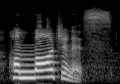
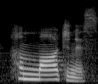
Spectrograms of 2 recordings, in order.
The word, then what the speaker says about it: homogeneous: board is informal so keep it in mind homogeneous that's the pronunciation homogenous one more time homogeneous we're talking about similar okay similar as in ethnicity for example ok homogeneous minut this word it is spelled the same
